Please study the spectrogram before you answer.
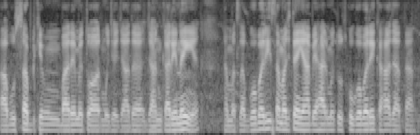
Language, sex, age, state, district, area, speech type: Urdu, male, 60+, Bihar, Darbhanga, rural, spontaneous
